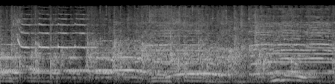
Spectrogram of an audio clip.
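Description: A crowd cheers and applauds loudly and steadily, dense clapping mixed with whoops, yells and high whistles rising and falling throughout.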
